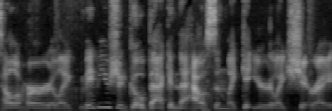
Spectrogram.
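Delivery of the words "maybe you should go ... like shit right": usual speaking voice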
